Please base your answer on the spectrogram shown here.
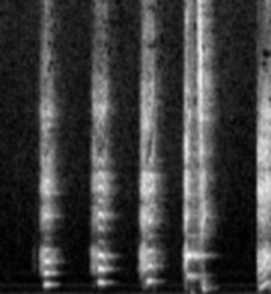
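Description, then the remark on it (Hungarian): A voice acts out a big sneeze: a run of short, evenly spaced breathy vocal bursts, the fourth one louder and noisier like the sneeze itself, followed by one more burst. “Ekkorát tüsszentett, már is egy másik növény előtt termett.”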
